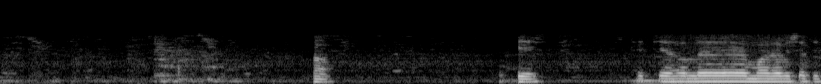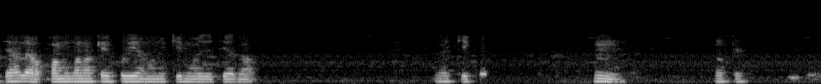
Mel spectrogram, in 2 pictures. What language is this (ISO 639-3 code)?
asm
